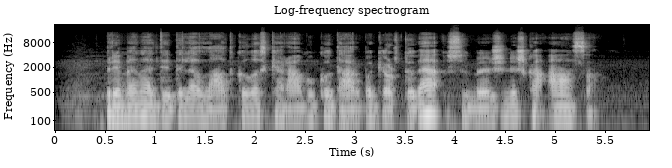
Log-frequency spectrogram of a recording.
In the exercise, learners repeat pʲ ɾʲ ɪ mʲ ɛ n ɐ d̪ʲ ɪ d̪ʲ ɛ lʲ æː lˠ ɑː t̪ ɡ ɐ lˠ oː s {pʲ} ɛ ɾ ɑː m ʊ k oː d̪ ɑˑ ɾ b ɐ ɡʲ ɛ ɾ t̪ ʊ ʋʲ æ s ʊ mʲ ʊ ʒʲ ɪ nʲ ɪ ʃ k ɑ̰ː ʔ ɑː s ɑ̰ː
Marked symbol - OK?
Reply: no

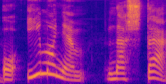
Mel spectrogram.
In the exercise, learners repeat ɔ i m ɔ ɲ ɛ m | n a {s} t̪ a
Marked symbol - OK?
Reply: no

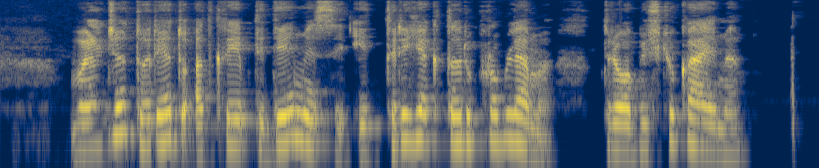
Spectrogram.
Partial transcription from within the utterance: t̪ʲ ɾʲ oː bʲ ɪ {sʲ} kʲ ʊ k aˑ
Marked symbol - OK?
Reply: no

